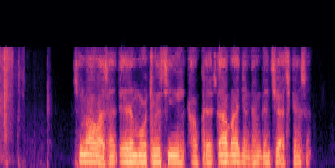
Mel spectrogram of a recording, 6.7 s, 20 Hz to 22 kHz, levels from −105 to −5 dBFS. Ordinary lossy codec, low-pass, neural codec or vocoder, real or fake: AAC, 24 kbps; 19.8 kHz; codec, 44.1 kHz, 2.6 kbps, DAC; fake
